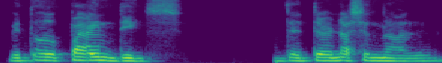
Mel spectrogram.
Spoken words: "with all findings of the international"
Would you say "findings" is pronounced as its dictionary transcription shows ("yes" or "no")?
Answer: no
